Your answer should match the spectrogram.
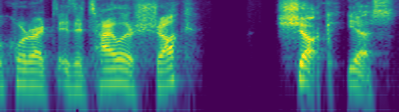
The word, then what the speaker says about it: Shough: Shuck, yes. Shuck. It's spelled Shough, but it's pronounced shuck, like you're shucking corn, like an ear of corn.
